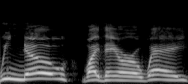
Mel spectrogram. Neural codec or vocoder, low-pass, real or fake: none; 7.2 kHz; real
